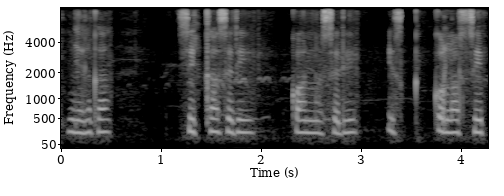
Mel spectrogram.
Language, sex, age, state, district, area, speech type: Santali, female, 18-30, West Bengal, Paschim Bardhaman, rural, spontaneous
